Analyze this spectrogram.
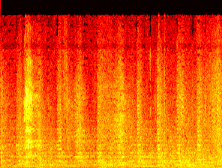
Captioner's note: Sanford grunting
